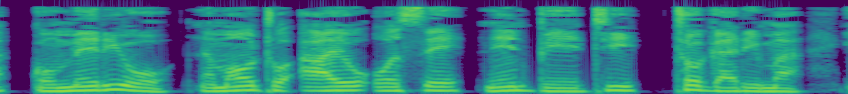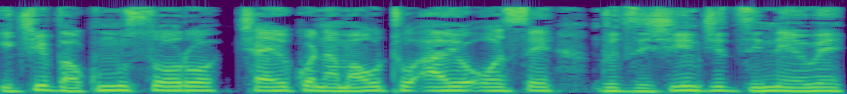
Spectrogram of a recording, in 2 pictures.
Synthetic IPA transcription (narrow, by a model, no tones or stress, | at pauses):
ɡʱome̞ɾio̞namauto̞ʔajo̞ʔose̞ne̞bʱe̞tʰitʰo̞ɡʱaɾima | it͡ʃib͡vakumuso̞ɾo̞t͡ʃaiko̞namauto̞ʔajo̞ʔose̞ndud͡ziʒind͡ʒid͡zine̞ːwe̞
